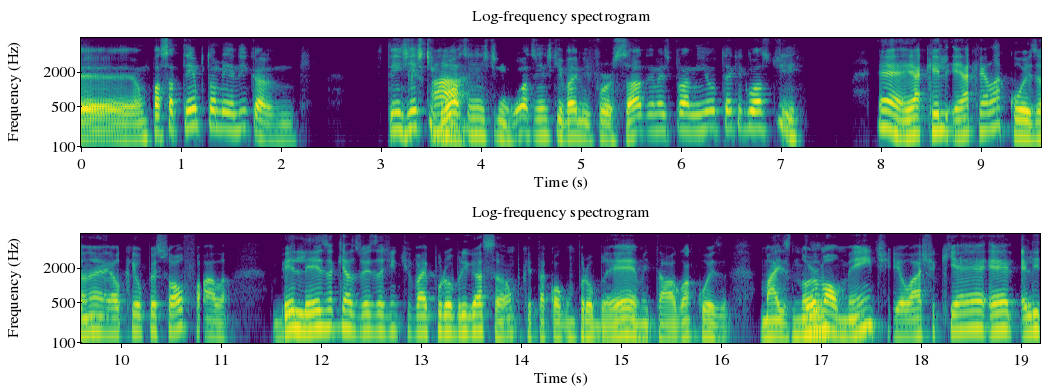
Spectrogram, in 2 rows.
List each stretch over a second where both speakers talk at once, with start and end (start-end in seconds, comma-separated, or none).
none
